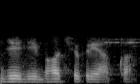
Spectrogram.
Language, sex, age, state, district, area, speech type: Urdu, male, 18-30, Delhi, Central Delhi, urban, conversation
